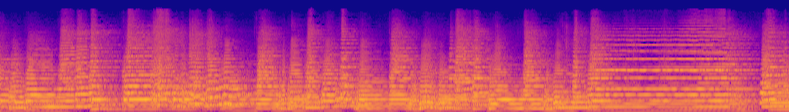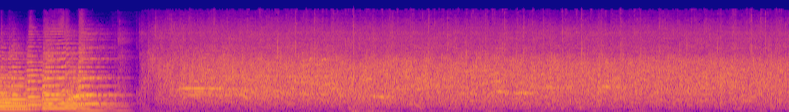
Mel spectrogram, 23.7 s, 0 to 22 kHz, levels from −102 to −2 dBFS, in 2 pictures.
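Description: Nothing in this recording stands out as a technical problem.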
